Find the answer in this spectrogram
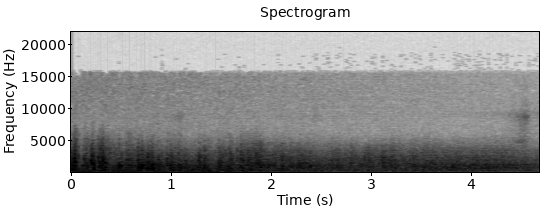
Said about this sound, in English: At zero minus 15 seconds, a warning tone sounds in the plane. The atomic bomb.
